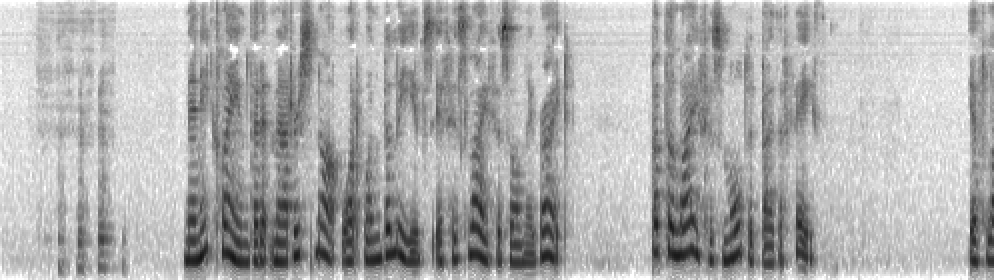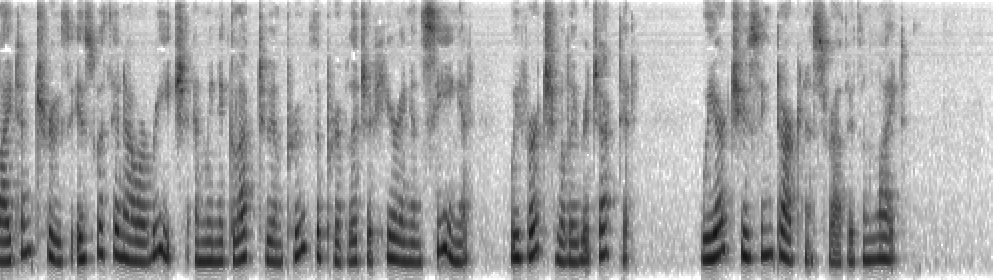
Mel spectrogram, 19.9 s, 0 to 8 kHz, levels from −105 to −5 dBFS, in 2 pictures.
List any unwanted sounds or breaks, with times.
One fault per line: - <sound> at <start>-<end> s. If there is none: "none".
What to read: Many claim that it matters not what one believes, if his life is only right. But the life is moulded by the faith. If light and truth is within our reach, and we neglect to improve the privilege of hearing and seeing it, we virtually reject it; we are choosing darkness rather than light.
- laugh at 0.4-1.3 s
